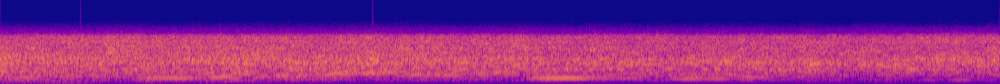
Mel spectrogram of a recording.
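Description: Sound-art installation of tubes giving off a dense, ringing drone like a gong wash: many overlapping tones held together, with single low notes swelling and changing every second or so.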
